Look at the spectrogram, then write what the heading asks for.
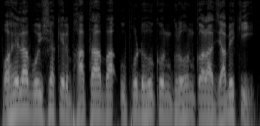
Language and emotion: Bengali, neutral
